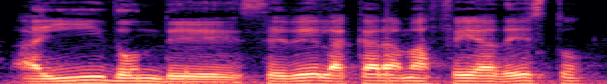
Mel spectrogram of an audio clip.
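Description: A middle-aged Peruvian man, a mayor appearing as a guest in a TV news studio, speaks earnestly with many hesitation fillers. His voice is fairly low, dark and flat, at a measured pace, with slight background noise.

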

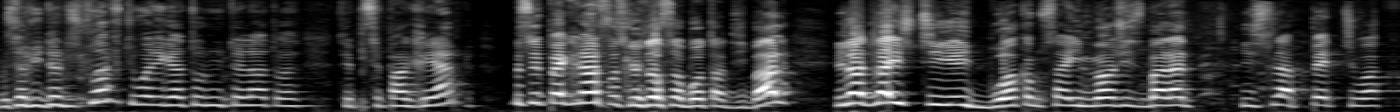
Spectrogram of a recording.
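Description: In an extremely high pitch and at speed, with hardly any pauses, a stand-up comedian performs a boorish young ch'ti character, a faint crowd audible behind him. The Northern French accent, slangy rambling and heavy fillers suit this brash, boastful, absurd loudmouth.

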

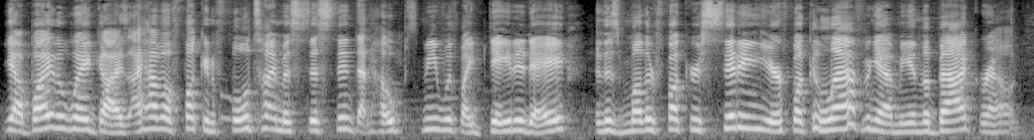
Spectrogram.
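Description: A woman's voice: on the high side, brisk, hardly any pauses. A young woman streaming a game, swearing often and bantering in exasperation with her chat. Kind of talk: casual gameplay streaming.

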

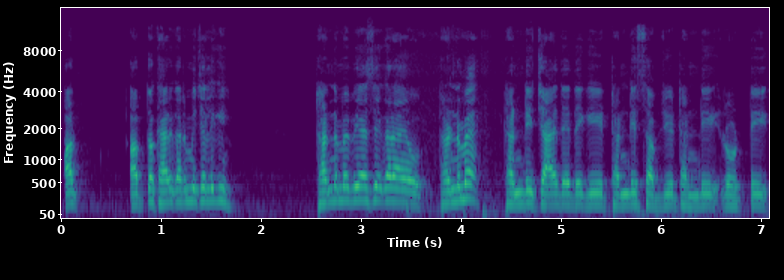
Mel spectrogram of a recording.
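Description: A man's voice: sits high, flat delivery, moderate pace. A young man, chatting and teasing his family while filming a casual vlog at home on his phone. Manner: teasing, chatty, addresses viewers as guys. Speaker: vlogger.

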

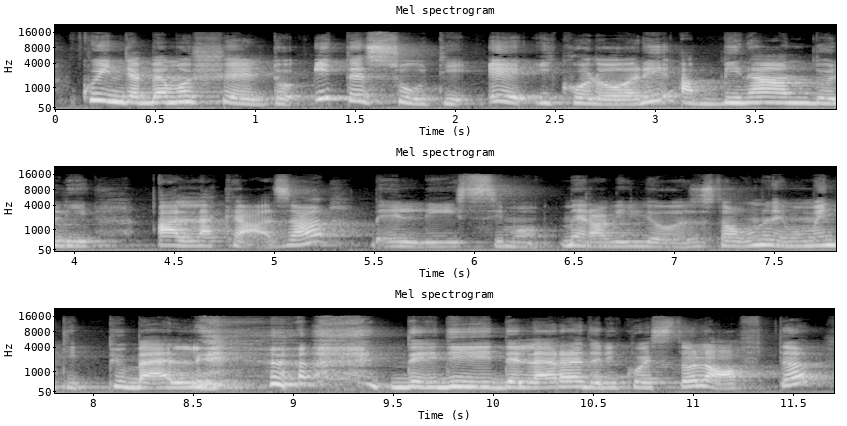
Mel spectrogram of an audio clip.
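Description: A woman's voice: mid-range voice, normal speed, fairly bright tone. A woman of around thirty talking casually to camera in an emphatic, enthusiastic vlog style, drawing out words. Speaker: vlogger. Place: bright room at home.

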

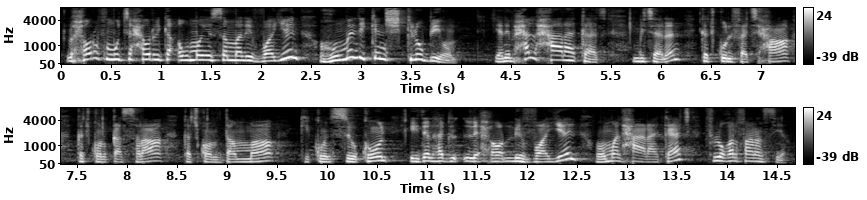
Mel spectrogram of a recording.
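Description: A woman with a Moroccan Arabic accent teaches a beginner lesson in a slightly husky voice. Her pitch moves a lot as she explains, and she is patient and repetitive. She keeps checking that the learner is following. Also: expressive, fast.

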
